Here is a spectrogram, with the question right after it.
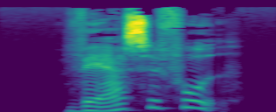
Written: versefod

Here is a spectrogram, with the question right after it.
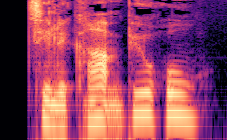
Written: telegrambureau

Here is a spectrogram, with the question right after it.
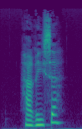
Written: harissa

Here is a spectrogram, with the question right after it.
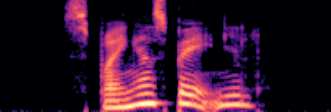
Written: springerspaniel

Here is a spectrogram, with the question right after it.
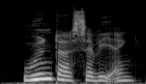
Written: udendørsservering

